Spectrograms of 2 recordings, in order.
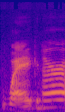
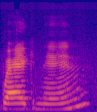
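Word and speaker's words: Wagenen: her name my event wagoner i don't know why i thought that it's wagnin i don't know maybe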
